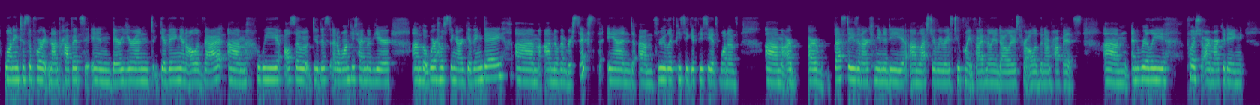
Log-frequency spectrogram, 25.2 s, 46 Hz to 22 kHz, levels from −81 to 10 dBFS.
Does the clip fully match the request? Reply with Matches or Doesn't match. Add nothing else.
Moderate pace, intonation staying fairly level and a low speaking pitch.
Doesn't match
